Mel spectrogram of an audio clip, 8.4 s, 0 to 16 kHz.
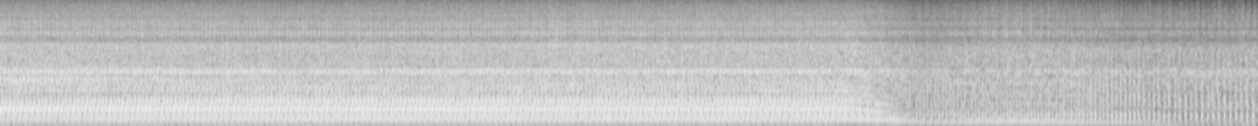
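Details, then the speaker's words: Saito FA-150S four-stroke RC engine on 10% nitro, Xoar 17x8 prop, P2 plug, over-leaned at full throttle: a harsh high buzz, then the revs collapse abruptly near six seconds from lean detonation. "okay I guess that's what happens when you lean it out too much"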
